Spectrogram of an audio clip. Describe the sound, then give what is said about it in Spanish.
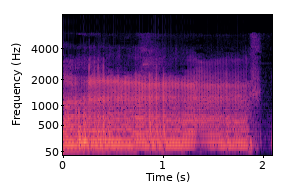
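A dog named Firulais, put there to guard a supply, growls steadily and loudly for about two seconds, a rough, continuous rumble that cuts off abruptly at the end, with no talking over it. “pusieron un perro que se, le pusieron el nombre Firulais para que te cuide tu, tu, suministro de, esas cosas y nadie lo toque.”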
